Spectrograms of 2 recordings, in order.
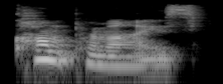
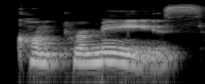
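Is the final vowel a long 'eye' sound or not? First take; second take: eye; not eye. First: The last syllable has the 'eye' diphthong. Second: The last syllable lacks the 'eye' diphthong. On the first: The speaker calls it right. "It's the I diphthong" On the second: The speaker calls it wrong. "I've heard this word said by students as compromise, but it's not that"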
